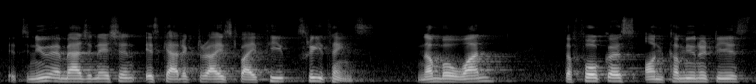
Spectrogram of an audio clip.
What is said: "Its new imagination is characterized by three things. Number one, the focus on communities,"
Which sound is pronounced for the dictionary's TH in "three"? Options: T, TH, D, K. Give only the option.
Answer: T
